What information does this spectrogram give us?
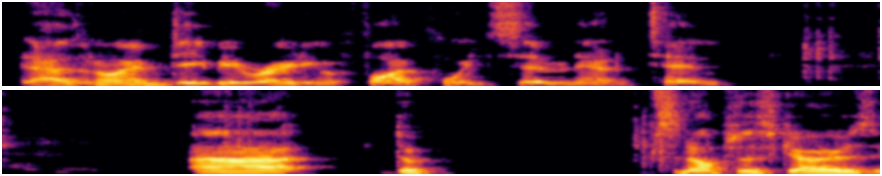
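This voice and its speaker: A man's voice: mid-range voice, a bit bright, rough recording. Blunt, foul-mouthed young male host. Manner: swears a lot, blunt and frank. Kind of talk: casual review chat.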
